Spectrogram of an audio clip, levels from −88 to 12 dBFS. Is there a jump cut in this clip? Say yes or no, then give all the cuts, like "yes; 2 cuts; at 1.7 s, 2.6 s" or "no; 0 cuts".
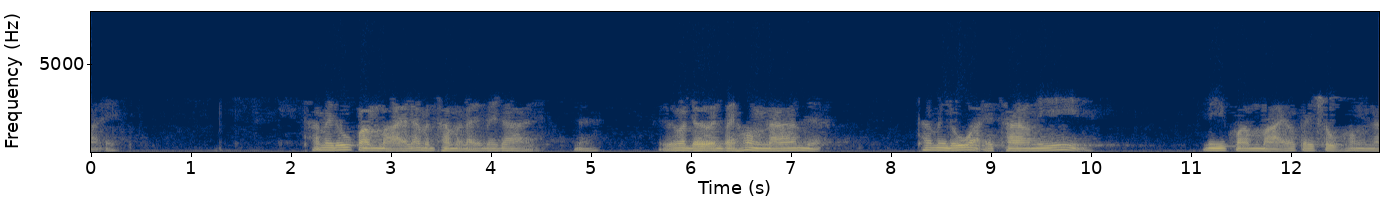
yes; 1 cut; at 5.5 s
